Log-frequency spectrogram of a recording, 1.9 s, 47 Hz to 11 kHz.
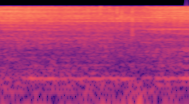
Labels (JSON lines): {"label": "anthrophony, boat engine", "recorder": "SoundTrap 500"}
